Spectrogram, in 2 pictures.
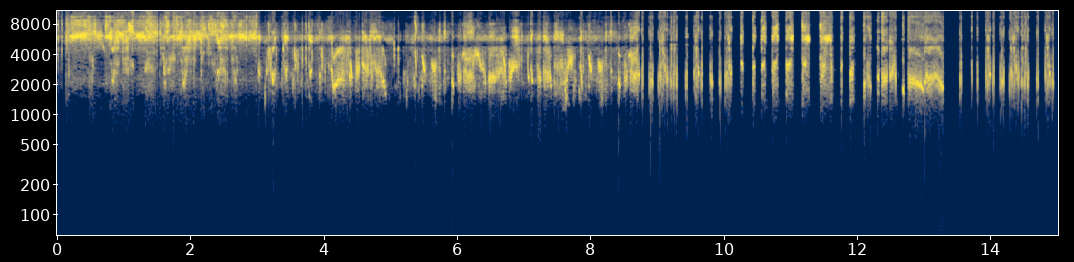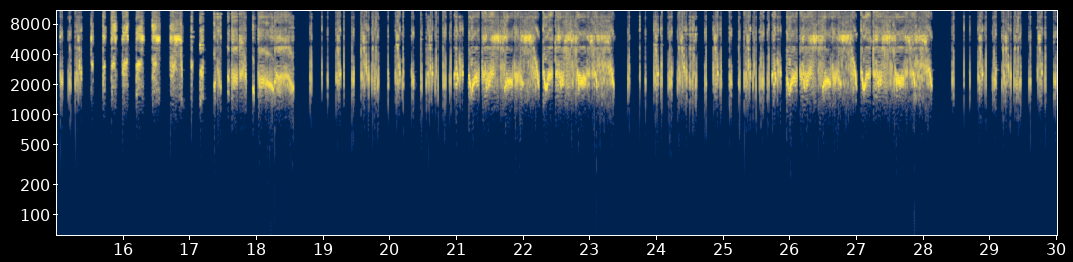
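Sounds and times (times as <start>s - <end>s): swiftlets twittering: 0.0s - 8.5s.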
